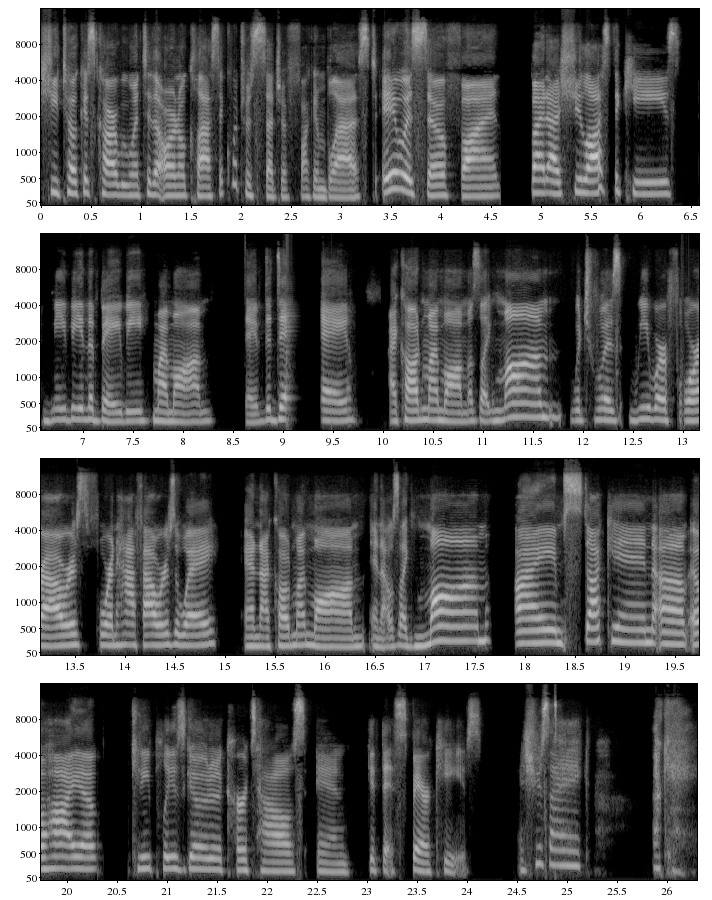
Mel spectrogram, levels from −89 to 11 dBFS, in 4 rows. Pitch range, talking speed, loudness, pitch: 175-220 Hz, 200 wpm, -20 LUFS, 195 Hz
